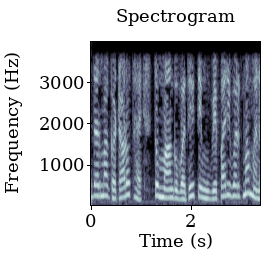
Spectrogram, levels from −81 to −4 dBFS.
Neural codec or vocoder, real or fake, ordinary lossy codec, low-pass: none; real; AAC, 32 kbps; 3.6 kHz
